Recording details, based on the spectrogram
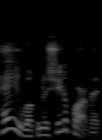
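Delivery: put-on chipper, upbeat voice. Recalling their greeting at shoot apartment, retelling a chipper greeting. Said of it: "it's not like my normal speaking voice".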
